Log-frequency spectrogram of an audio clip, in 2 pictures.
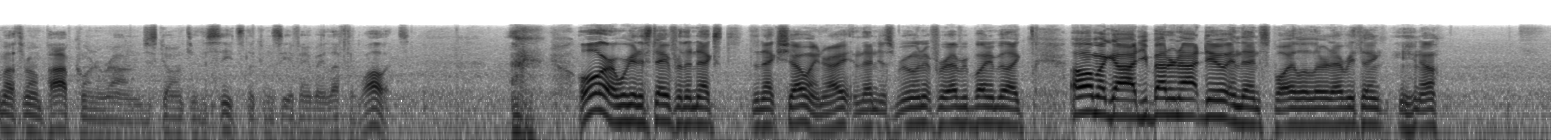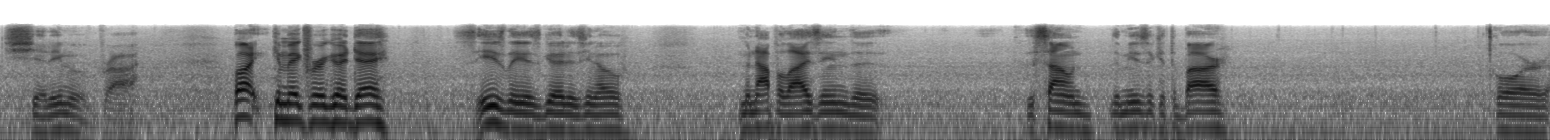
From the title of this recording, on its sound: traveling home from Philadelphia Tattoo Festival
